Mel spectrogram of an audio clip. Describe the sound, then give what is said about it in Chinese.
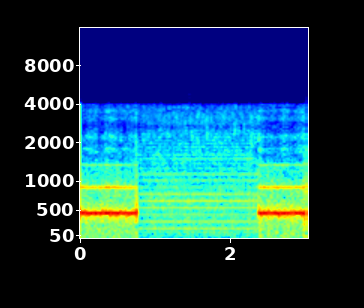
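Two loud, steady telephone tones before a call, each under a second long, with a quieter stretch of faint line hum between them. No one speaks. They come before a recorded investigative phone call to the liver transplant centre of Zhongshan Hospital in Shanghai, China. “我们再来听另外一段对上海中山医院的调查电话录音。”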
